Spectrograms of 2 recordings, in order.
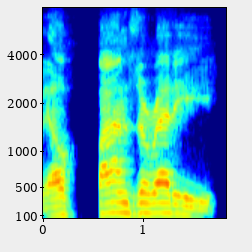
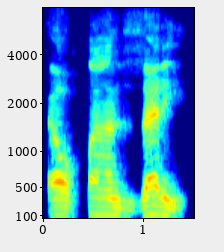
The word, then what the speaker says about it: Alfonzetti: How do you pronounce the last name? No, not that. The other, Alfonzaretti. No, wait, Alfonzetti. Hi, Alfonzetti. Yeah, there's no R.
